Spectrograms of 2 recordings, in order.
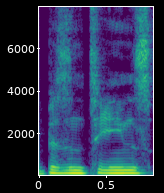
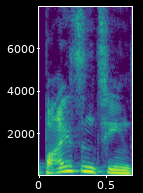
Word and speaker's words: Byzantines: I know some of you don't like the name Byzantines, or Byzantines as I used to pronounce it.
